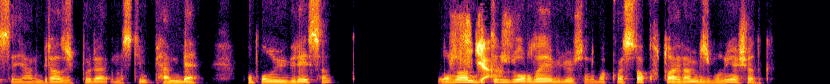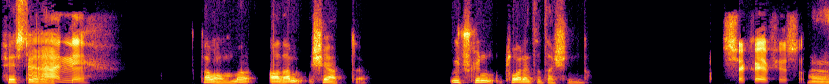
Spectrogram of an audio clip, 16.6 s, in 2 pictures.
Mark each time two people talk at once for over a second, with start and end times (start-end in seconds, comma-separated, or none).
none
